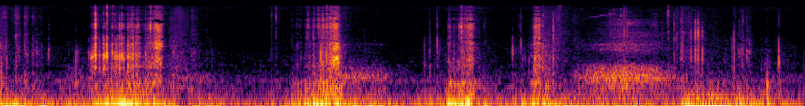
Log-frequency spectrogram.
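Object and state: Metal nib scratching on a paper page.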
